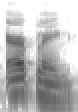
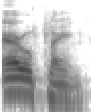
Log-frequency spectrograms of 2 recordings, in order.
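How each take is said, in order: First: "airplane" said as two parts, AIR-plane, with an r; American "airplane", AIR then plane; American form. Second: "aeroplane" said in three parts, AIR-o-plane; British "aeroplane", extra middle syllable; British form. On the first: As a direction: say "airplane" the American way, no middle vowel. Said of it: "inglês americano". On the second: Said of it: "Inglês britânico". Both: Shown as a demonstration.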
